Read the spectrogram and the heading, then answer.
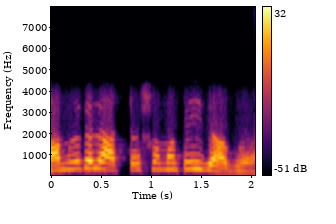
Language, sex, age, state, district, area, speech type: Bengali, female, 18-30, West Bengal, Kolkata, urban, conversation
